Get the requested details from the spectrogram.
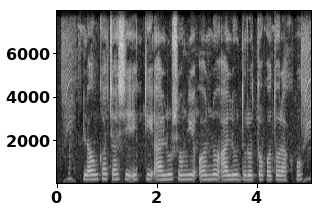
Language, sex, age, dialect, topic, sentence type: Bengali, female, 18-24, Rajbangshi, agriculture, question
